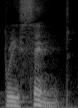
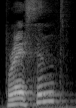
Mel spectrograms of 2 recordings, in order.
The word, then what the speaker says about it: present: a la clase Okay entonces present noad como noun y present como verbo aquí tenemos en segundo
